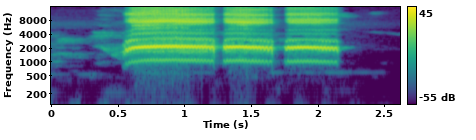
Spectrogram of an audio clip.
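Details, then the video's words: Female laughingthrush giving its 'ro' call, used to stir males into singing: three loud, harsh, nasal notes in quick succession, the first longest, then silence. "Khứu mái ro quá đỉnh kích trống căng hót hay"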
